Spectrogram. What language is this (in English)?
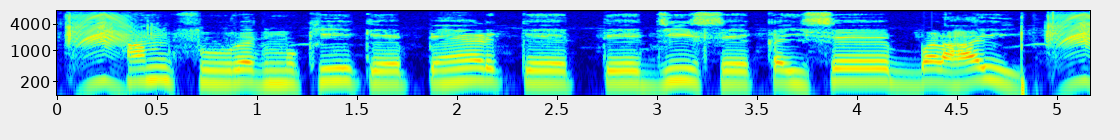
Bhojpuri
